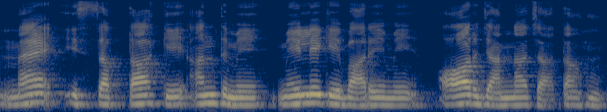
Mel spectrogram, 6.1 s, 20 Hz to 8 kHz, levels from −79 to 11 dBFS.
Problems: none marked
